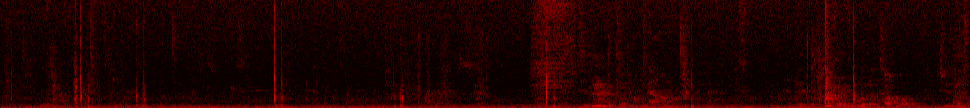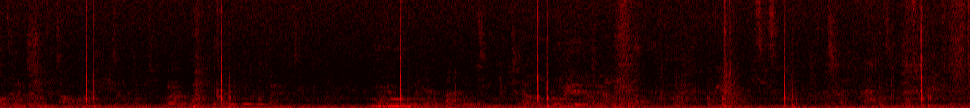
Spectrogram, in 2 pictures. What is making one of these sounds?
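A computer mouse clicks now and then.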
